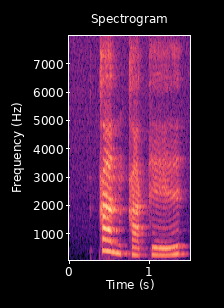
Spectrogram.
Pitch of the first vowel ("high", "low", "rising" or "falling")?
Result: falling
